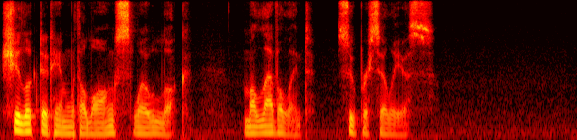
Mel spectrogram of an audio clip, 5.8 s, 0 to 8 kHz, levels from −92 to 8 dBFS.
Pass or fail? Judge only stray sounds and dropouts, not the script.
pass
